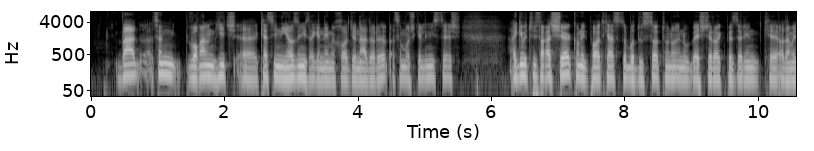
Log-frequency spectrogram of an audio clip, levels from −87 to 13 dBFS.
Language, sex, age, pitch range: Persian, male, 30-49, 105-120 Hz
